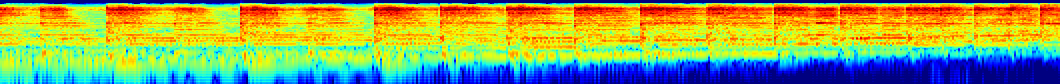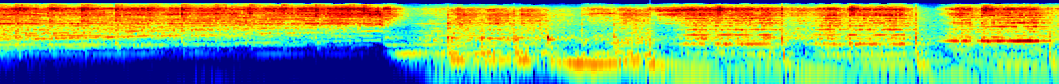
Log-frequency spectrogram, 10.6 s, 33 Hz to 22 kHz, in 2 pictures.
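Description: Electronic dance track played loud through a JBL Xtreme 2 portable Bluetooth speaker. About two seconds in, the bass and beat fall away under a rising sweep that builds for about five seconds. Then the heavy bass and beat drop back in suddenly.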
